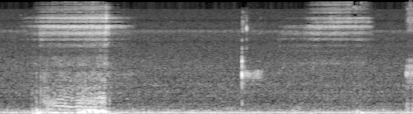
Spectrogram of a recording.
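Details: Father snoring: one low, rumbling snore on a breath, then quiet breathing over room hum; snoring.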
